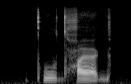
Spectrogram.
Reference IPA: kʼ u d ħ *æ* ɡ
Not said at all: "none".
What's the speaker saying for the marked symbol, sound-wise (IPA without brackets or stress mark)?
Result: æ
